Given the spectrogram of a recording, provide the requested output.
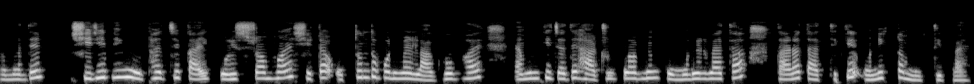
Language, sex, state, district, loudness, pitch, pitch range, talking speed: Bengali, female, West Bengal, North 24 Parganas, -15 LUFS, 275 Hz, 240-300 Hz, 160 wpm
